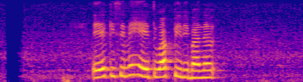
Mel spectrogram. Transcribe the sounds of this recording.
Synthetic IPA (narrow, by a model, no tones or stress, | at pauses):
ejəkisiməɦeːt̪uʋapːilimanə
